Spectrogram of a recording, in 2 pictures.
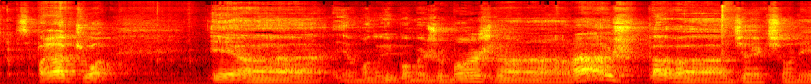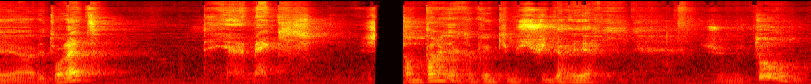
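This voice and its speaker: A sore, tired man chatting casually in a slangy, animated vlog, telling stories with many restarts. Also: deep voice, slight background noise. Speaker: vlogger. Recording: echoey room.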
